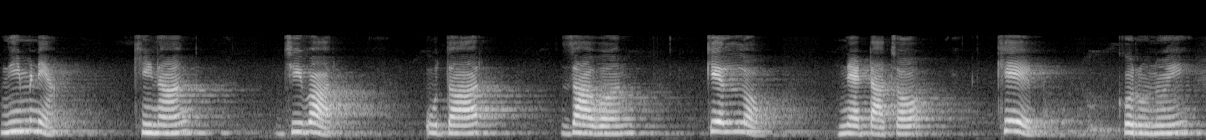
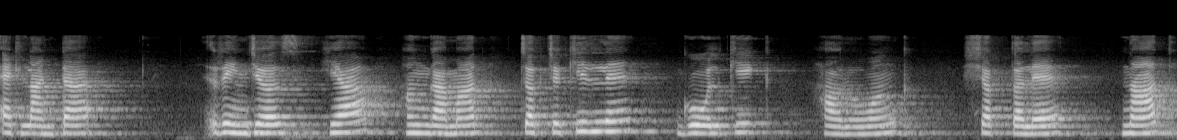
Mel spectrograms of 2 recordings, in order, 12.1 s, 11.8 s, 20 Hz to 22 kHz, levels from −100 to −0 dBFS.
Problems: none marked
